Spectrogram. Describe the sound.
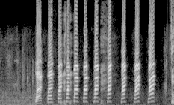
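A person imitates a duck, letting out about a dozen rapid, nasal quacks in a fast, steady rhythm, loud, after a brief quiet moment.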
